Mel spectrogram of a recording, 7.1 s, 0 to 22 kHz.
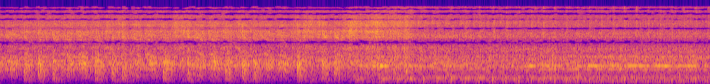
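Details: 20V turbo engine, first start after rebuild: catches and holds an even idle without misfires, ticks or rattles; starts and runs normally.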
